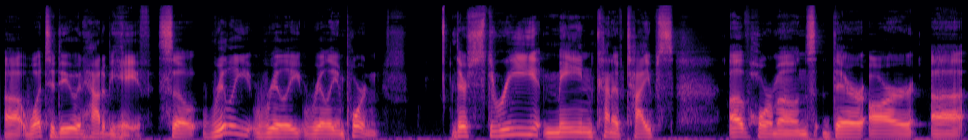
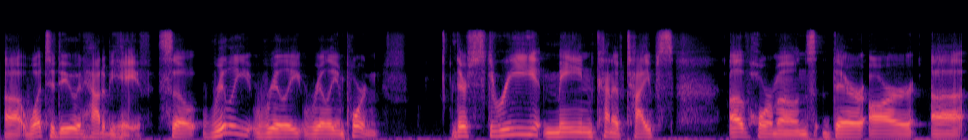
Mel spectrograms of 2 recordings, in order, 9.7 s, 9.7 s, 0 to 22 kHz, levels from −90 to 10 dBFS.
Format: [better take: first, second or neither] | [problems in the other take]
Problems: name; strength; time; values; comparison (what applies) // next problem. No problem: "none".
first | garbled, watery; slightly; nothing above 8 kHz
